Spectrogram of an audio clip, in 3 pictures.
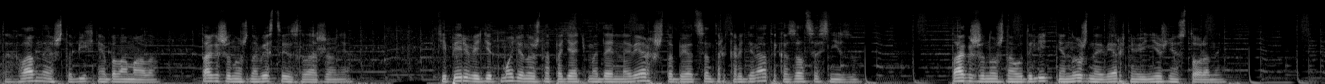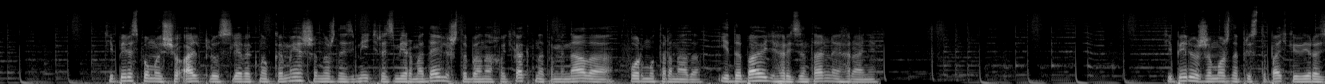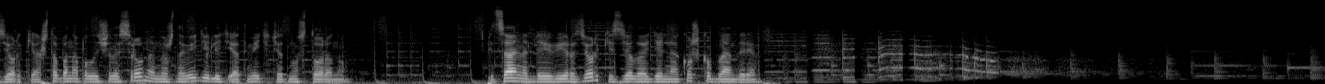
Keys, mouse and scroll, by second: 1.8-4.8 drag, 3.5-5.9 middle drag, 4.8 Tab, 5.9-11.0 drag, 9.6-10.1 middle drag, 10.1-12.7 right drag, 10.4 Delete, 11.4 Delete, 12.7 middle click, 12.8-13.4 right drag, 13.7-14.8 drag, 14.3-15.6 right drag, 14.8 s, 16.7 s, 16.8-18.0 drag, 17.2-19.2 right drag, 18.0 s, 19.2-20.3 drag, 19.3-20.5 middle drag, 20.8 ctrl+r, 23.3-25.0 drag, 24.8 a, 25.0-26.6 middle drag, 26.6-28.4 right drag, 28.3 ctrl+e, 30.2 a, 30.5-32.4 middle drag, 33.2-35.0 drag, 36.3 click, 39.4 a.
